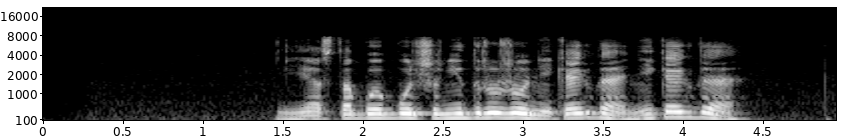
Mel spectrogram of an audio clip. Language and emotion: Russian, angry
